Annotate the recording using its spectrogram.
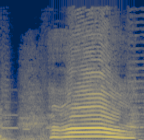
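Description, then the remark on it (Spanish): A person voices a single drawn-out scream, imitating the shriek of a radish being pulled from the ground: loud and tonal, arching up in pitch and sliding back down over about a second. “Es el, es el grito ¡No, de un por favor!”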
